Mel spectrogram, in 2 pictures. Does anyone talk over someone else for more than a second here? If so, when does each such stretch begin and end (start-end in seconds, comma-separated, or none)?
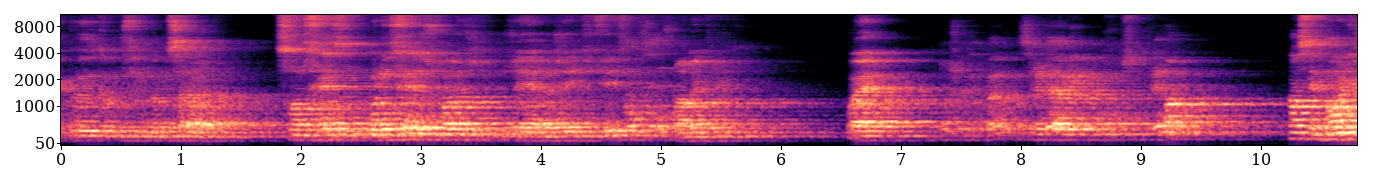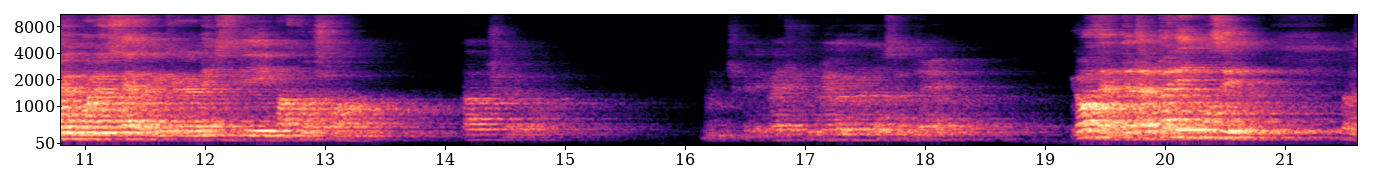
none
